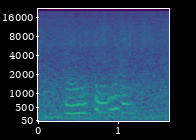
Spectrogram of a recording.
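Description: Chickens cluck nearby in a short burst of two or three quiet, throaty calls over low background noise.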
